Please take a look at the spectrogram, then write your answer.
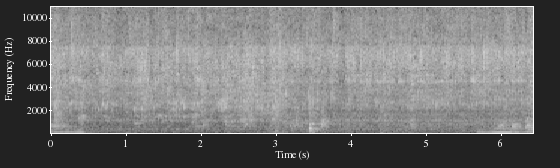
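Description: A kitchen tap runs steadily into a sink while dishes are washed, a soft continuous gush close by, with occasional faint clinks and a person talking quietly.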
